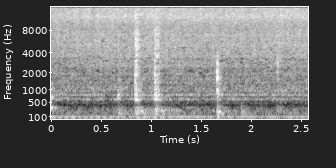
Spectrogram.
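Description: Garlic and ginger paste fries in a hot pan with a dense, even hiss, broken by a few quick scraping stirs.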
